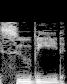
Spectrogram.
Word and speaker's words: sous vide: Well, it's spelled S-O-U-S and then V-I-D-E, sous vide.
